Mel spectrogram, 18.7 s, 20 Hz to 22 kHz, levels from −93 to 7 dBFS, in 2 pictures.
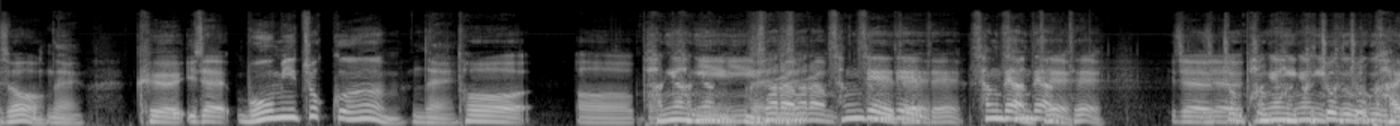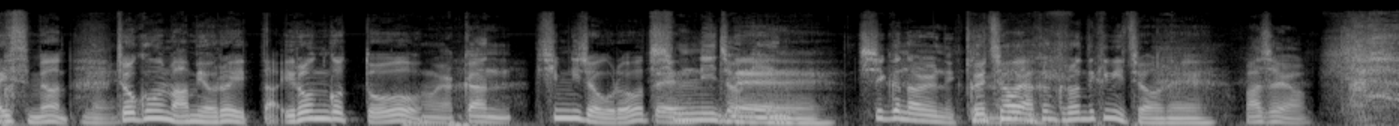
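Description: Doubled audio track, 4.32–9.42 s: the speech plays twice, about a fifth of a second apart at similar level, likely from a lagging capture path.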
